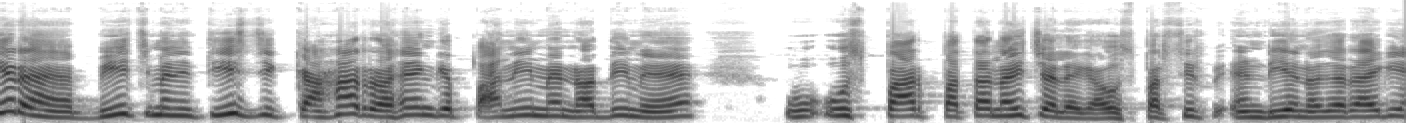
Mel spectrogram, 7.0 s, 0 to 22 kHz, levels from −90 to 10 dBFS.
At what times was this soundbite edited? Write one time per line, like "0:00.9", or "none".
none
